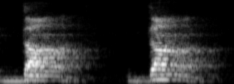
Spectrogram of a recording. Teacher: वह वर्ण जिसका उच्चारण नाक और मुंह दोनों से होता है, नाक और मुंह, इसमें क्या था, अनुस्वार में बिंदी में क्या था, केवल नाक से हो रहा था, बट इसमें नाक और मुंह दोनों से होता है, उसे हम लोग क्या कहते हैं, अनुनासिक कहते हैं।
